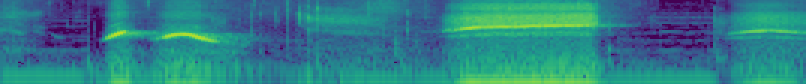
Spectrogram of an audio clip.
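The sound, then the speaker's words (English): A person whistles: two quick swooping notes, then a longer breathy, airy whistle and one short final note, with no talking in between. “Your whistle sound like it's got ass.”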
